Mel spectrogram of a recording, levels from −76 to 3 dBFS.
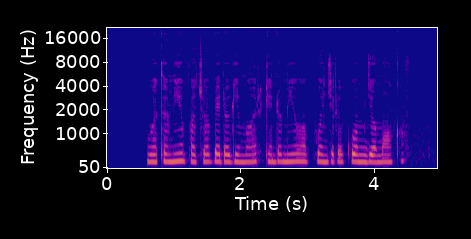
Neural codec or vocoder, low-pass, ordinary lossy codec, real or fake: none; none; none; real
